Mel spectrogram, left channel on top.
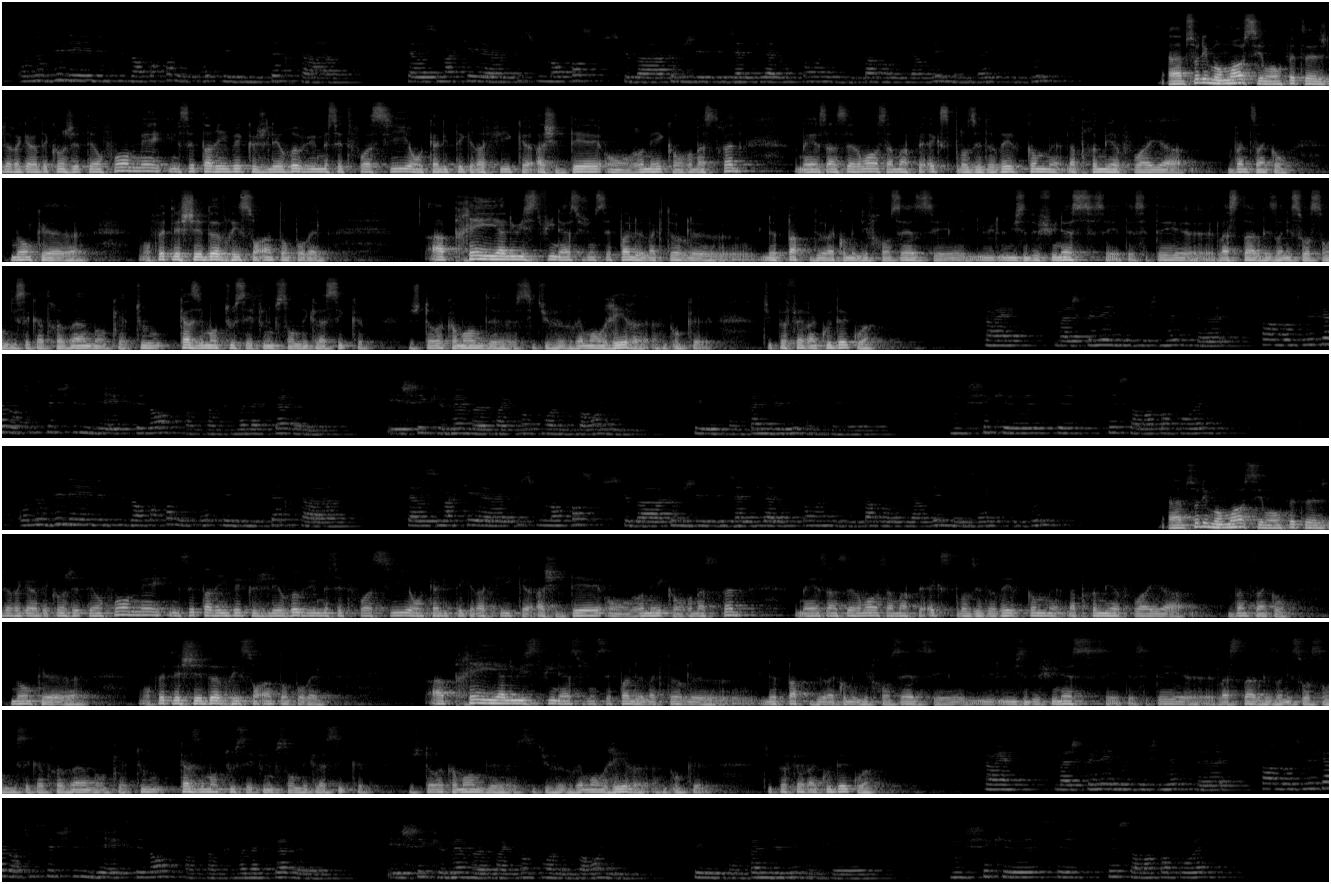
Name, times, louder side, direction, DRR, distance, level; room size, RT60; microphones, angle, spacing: voice 1, 0.2-3.4 4.0-10.0 10.2-10.5 49.6-50.0 50.3-61.8 62.6-65.2, right 1 dB, 10° right, -2 dB, 4.0 m, -51 dB
voice 2, 11.7-25.1 25.5-26.1 26.6-29.8 30.8-43.5 43.9-46.9 47.4-48.5, left 3 dB, 45° left, 11 dB, 0.6 m, -26 dB
16.5 x 9.7 x 5.9 m, 0.91 s
head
